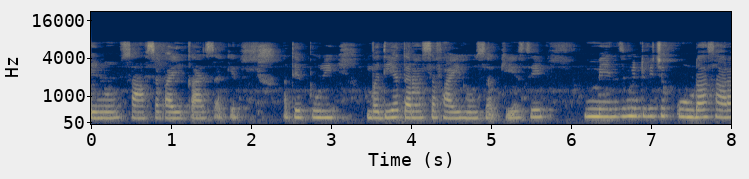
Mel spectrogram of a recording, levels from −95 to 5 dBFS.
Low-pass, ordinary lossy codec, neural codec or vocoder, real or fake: 7.2 kHz; none; none; real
